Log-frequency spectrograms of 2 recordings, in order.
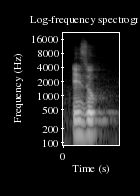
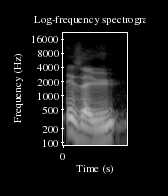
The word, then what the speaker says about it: Ésaü: Ézo. Ézo. Bien joué. C'est pas la bonne prononciation, c'est bon. C'est Ésaü, précisément.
